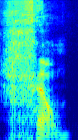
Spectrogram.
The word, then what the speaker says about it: Chelm: winter it's i think i believe it's actually pronounced helm at least that's how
